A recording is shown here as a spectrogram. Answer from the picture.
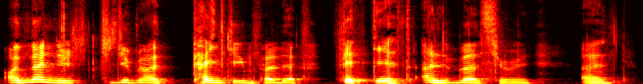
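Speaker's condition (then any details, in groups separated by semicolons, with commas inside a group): Cerebral palsy; physically affects creating art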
